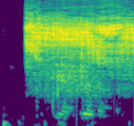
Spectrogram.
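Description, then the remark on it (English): Extruded soy protein with chicken fat around it frying on a grill: a loud, steady, high-pitched sizzle that kicks in abruptly after a brief silence and hisses on evenly, with no one talking. “Actually, you can hear that, right? Something is frying.”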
